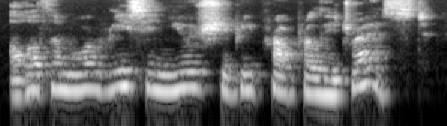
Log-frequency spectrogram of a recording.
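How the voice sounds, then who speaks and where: Young priestess, secretly divine, from a short story, acted by the narrator, formal, quietly insistent, roomy sound. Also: mid-range voice, moderate pace, natural voice. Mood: poised, insistent. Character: devout, cunning young priestess, secretly a goddess.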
